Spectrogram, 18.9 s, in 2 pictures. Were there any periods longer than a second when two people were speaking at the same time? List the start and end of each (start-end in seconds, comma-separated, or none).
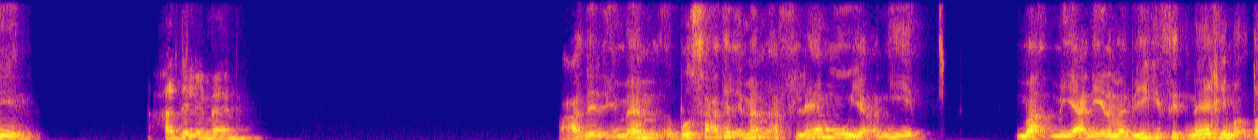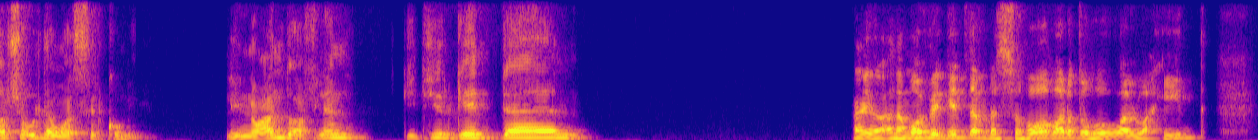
none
